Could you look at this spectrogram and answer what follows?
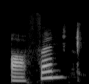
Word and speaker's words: often: Entonces, correctamente, often, listen, listen, listen. Often, listen.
